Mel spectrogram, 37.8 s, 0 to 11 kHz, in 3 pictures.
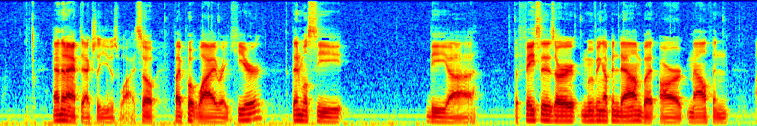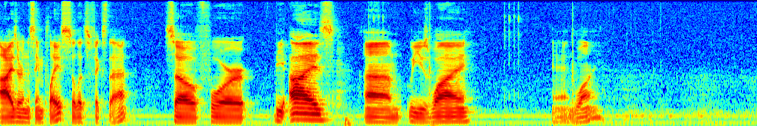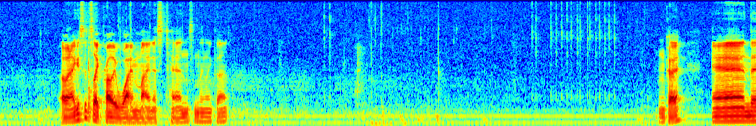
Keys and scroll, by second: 0.4 super+Tab, 1.1 super+s, 2.9 super+c, 3.8 super+v, 4.2 super+s, 4.4 super+Tab, 5.5 super+r, 6.0 super+r, 7.7 alt+Tab, 12.3 super+Tab, 14.8 super+s, 20.3 super+s, 22.6 super+s, 23.1 super+Tab, 23.5 super+r, 24.5 super+r, 25.2 super+r, 27.7 super+s, 28.1 super+Tab, 28.4 super+r, 29.5 super+Tab, 31.9 super+s, 32.2 super+Tab, 32.5 super+r, 33.3 super+r, 35.9 super+Tab.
